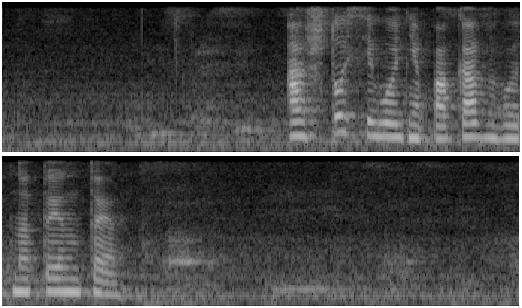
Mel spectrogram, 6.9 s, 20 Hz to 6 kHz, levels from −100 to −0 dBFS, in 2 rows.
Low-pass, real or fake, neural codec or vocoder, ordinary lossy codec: 5.4 kHz; fake; vocoder, 22.05 kHz, 80 mel bands, Vocos; none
